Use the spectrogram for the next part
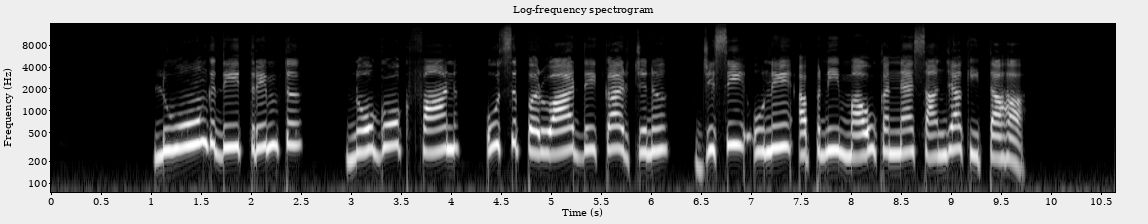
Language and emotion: Dogri, neutral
